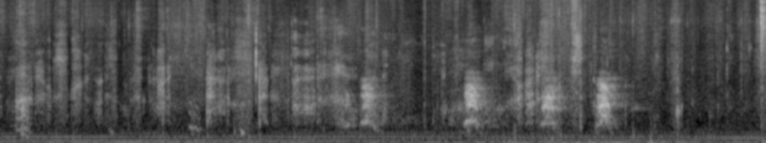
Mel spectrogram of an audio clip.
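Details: Several dogs at play on grass; a few barks stand out near the end, loosely spaced under a steady rumbling background noise.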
